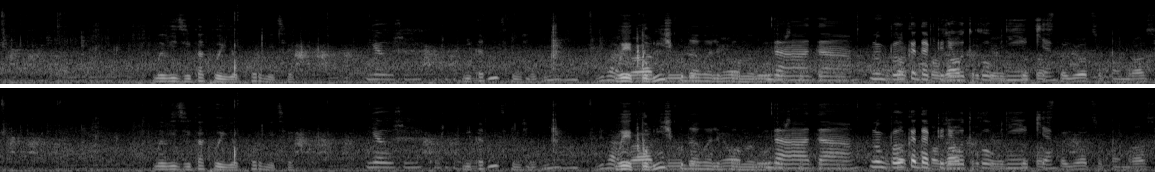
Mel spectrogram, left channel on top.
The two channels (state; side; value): normal; both; correlation 0.28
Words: Мы видели, как вы ее кормите. Я уже не кормлю. Не кормите уже? Вы ей клубничку давали, по-моему? Да, да. Ну, был когда период клубники. Остается, там, раз,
